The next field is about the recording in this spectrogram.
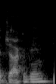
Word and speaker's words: Jacobin: It's just like how do you say that name? The Giacobbean? The one that you brought us last time. – Jacobin. – Yeah, Jacobin.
